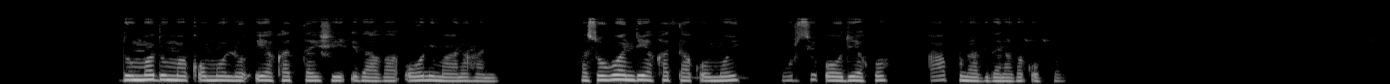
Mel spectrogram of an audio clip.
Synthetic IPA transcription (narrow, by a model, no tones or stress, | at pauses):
d̪ʊmːɐd̪ʊmːɐkʼɔmːɔlɔʔɪjɐkɐt̪ːɐjʃiːkʼːɪd̪aːɡaːʔoːnɪmaːnɐɦɐnɪ | hɐsɔhʊwɐnd̪ɪjɐkɐt̪ːaːkʼɔmːɔj | wʊɾsɪkʼo̞ːd̪ɪjɐkːɔ | aːpːʊnaɡɪd̪ɐnɐɡɐkʼɔpːɐj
